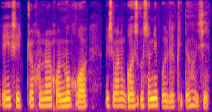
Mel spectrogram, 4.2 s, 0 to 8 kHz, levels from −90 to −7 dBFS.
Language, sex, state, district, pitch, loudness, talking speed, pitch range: Assamese, male, Assam, Sonitpur, 175 Hz, -18 LUFS, 115 wpm, 155-180 Hz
